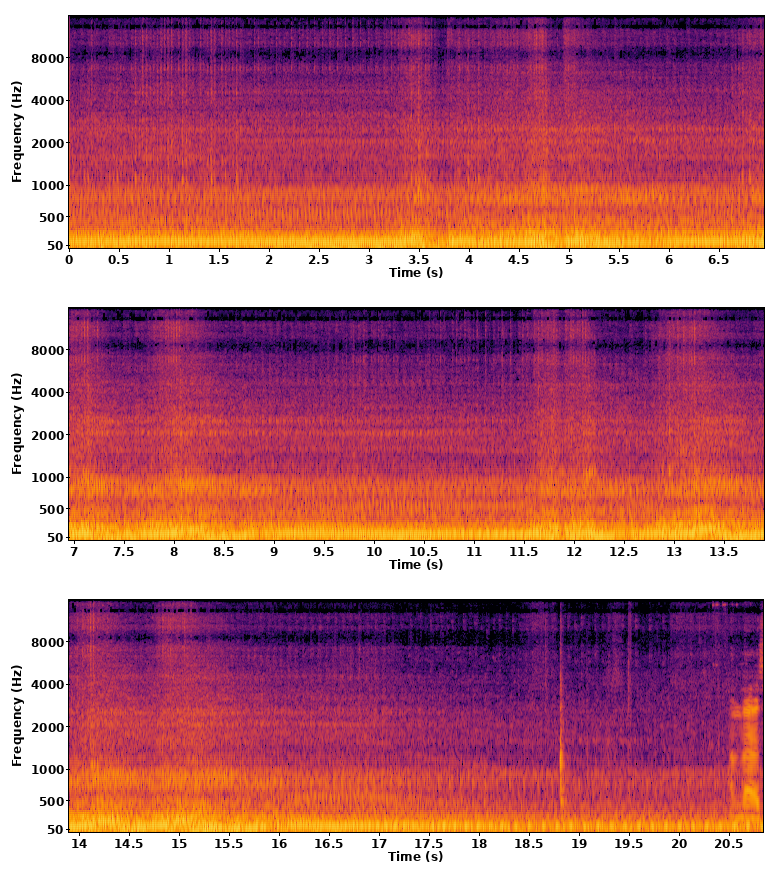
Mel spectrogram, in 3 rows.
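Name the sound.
Citroen 2CV two-cylinder engine running after cold start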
